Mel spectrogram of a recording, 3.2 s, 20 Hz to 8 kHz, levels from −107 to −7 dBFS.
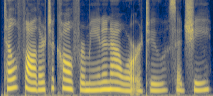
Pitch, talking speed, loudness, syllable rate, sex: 230 Hz, 245 wpm, -18 LUFS, 4.5 syllables/s, female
